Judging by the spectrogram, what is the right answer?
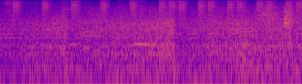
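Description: Steady, loud road and engine rumble fills the inside of a van with no sound deadening as it drives, a continuous low roar with no breaks.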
